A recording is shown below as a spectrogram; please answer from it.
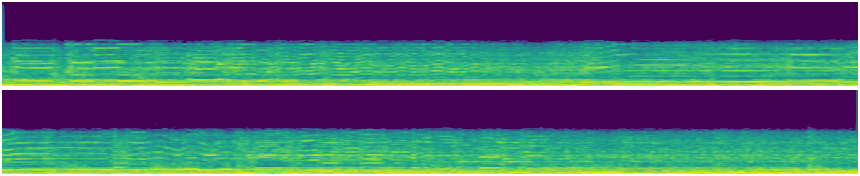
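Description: Live acoustic trio playing an instrumental passage with no singing: two guitars over a double bass plucking steady low notes. A guitar lead line is held through the middle.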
